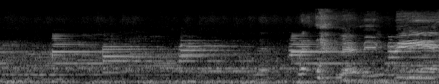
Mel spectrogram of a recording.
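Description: Instrumental backing music of sustained chords that change every second or so, with voices coming back in near the end.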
